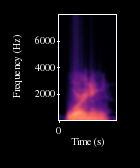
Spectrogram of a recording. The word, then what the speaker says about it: warning: next one i'll say warning that sounded good warning warning without g sound warning ing the the g is very subtle it's like yeah that's the g it's like the ng together warning warning okay so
